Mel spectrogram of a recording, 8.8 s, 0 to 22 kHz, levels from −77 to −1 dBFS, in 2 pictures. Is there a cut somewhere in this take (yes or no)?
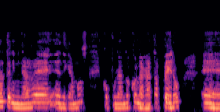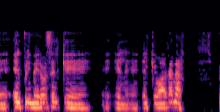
no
